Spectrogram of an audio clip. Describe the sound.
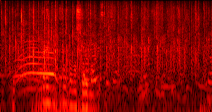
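An audience claps for visiting friends from Bure in a dense, steady patter, with raised voices calling out over it; the applause is strongest at first, then eases to a lighter, continuing clatter.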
